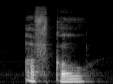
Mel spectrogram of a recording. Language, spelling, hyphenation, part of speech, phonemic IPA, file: Dutch, afko, af‧ko, noun, /ˈɑf.koː/, Nl-afko.ogg
- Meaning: a clipping, contraction or abbreviation, usually one belong to a slang-like register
